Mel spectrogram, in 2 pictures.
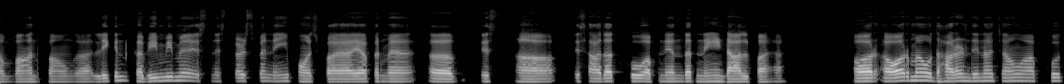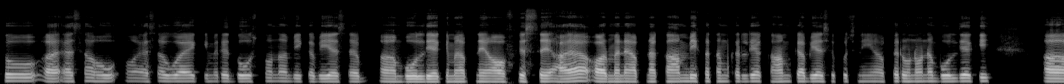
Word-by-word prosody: बाँध 130 Hz, 0 st, -2 dB
पाऊँगा, 125 Hz, 0 st, -5 dB
लेकिन 145 Hz, +8 st, -2 dB
कभी 145 Hz, +2 st, +1 dB
भी 180 Hz, +2 st, +1 dB
मैं 180 Hz, -1 st, 0 dB
इस 160 Hz, +1 st, -9 dB
निष्कर्ष 155 Hz, +2 st, -6 dB
पे 160 Hz, -, -3 dB
नहीं 150 Hz, 0 st, -5 dB
पहुँच 135 Hz, -1 st, -2 dB
पाया 130 Hz, 0 st, +4 dB
या 130 Hz, 0 st, +4 dB
फिर 145 Hz, +1 st, -5 dB
मैं 135 Hz, 0 st, +1 dB, 0.3 s
अ, 130 Hz, -2 st, +5 dB, 0.3 s
इस 140 Hz, -1 st, -5 dB, 0.2 s
अ, 130 Hz, 0 st, +2 dB, 0.2 s
इस 145 Hz, -, -8 dB
आदत 140 Hz, +1 st, +4 dB
को 145 Hz, -1 st, +3 dB
अपने 140 Hz, +1 st, -1 dB
अंदर 140 Hz, +1 st, +1 dB
नहीं 135 Hz, +1 st, -1 dB
डाल 130 Hz, -1 st, +4 dB
पाया। 125 Hz, +2 st, -3 dB, 0.8 s
और 150 Hz, +1 st, +8 dB
और 170 Hz, +5 st, +7 dB
मैं 185 Hz, 0 st, +4 dB
उदाहरण 160 Hz, -2 st, +3 dB
देना 160 Hz, +1 st, 0 dB
चाहूँ 160 Hz, 0 st, -2 dB
आपको 160 Hz, +1 st, -3 dB
तो 160 Hz, -1 st, 0 dB, 0.3 s
अ, 140 Hz, -, +3 dB, 0.2 s
ऐसा 145 Hz, +3 st, -7 dB
हो 145 Hz, -1 st, -3 dB, 0.2 s
ऐसा 140 Hz, +2 st, -7 dB
हुआ 145 Hz, 0 st, 0 dB
है 145 Hz, -, +1 dB
कि 145 Hz, 0 st, -14 dB
मेरे 145 Hz, 0 st, -3 dB
दोस्तों 140 Hz, +2 st, -3 dB
ने 150 Hz, -1 st, -5 dB
भी 140 Hz, -, -4 dB
कभी 135 Hz, 0 st, -1 dB
ऐसे 135 Hz, 0 st, -2 dB
अ, 135 Hz, -1 st, -3 dB
बोल 130 Hz, 0 st, +3 dB
दिया 130 Hz, 0 st, +5 dB
कि 130 Hz, +1 st, -7 dB
मैं 130 Hz, 0 st, 0 dB
अपने 130 Hz, +1 st, -1 dB
ऑफिस 130 Hz, +1 st, +1 dB
से 140 Hz, -1 st, +4 dB
आया 140 Hz, +3 st, +4 dB
और 140 Hz, -3 st, +5 dB
मैंने 135 Hz, 0 st, +2 dB
अपना 135 Hz, +1 st, -1 dB
काम 135 Hz, +1 st, 0 dB
भी 145 Hz, -, +4 dB
ख़त्म 145 Hz, -1 st, -5 dB
कर 145 Hz, -, -3 dB
लिया 145 Hz, +1 st, +1 dB
काम 135 Hz, +1 st, -2 dB
का 140 Hz, -, +3 dB
भी 145 Hz, +1 st, +1 dB
ऐसा 140 Hz, 0 st, -3 dB
कुछ 145 Hz, -, -7 dB
नहीं 140 Hz, -, -9 dB
है 140 Hz, -, -7 dB
और 135 Hz, -, -4 dB
फिर 150 Hz, -, -2 dB
उन्होंने 145 Hz, +1 st, -2 dB
बोल 140 Hz, 0 st, +3 dB
दिया 150 Hz, 0 st, +5 dB
कि 155 Hz, +2 st, -4 dB, 0.6 s
अ, 145 Hz, -, +5 dB
140 Hz, 220 wpm, -23 LUFS, 135-150 Hz, 0.8 s, और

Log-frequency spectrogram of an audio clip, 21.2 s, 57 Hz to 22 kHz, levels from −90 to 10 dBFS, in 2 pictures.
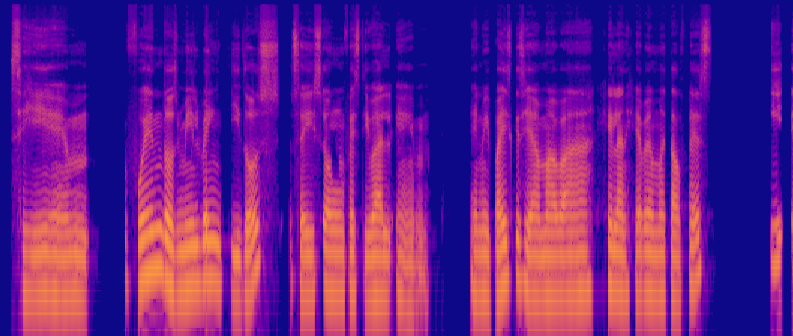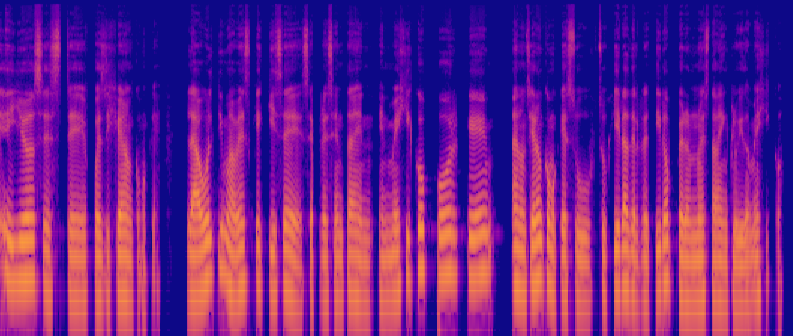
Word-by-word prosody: Sí, 120 Hz, 0 st, -2 dB
em, 120 Hz, -1 st, -1 dB, 0.5 s
fue 160 Hz, +2 st, +2 dB
en 190 Hz, +2 st, +4 dB
2022, 140 Hz, -, +2 dB
se 115 Hz, -, -2 dB
hizo 125 Hz, +2 st, 0 dB
un 125 Hz, 0 st, 0 dB
festival 120 Hz, -1 st, 0 dB
en 105 Hz, -, -6 dB, 0.5 s
en 120 Hz, 0 st, -2 dB
mi 120 Hz, -1 st, +1 dB
país 130 Hz, +6 st, +3 dB
que 160 Hz, -, -2 dB
se 145 Hz, -3 st, -1 dB
llamaba 120 Hz, +1 st, +1 dB
Hell 135 Hz, -2 st, +2 dB
and 120 Hz, -1 st, +2 dB
Heaven 125 Hz, 0 st, 0 dB
Metal 120 Hz, -2 st, -1 dB
Fest. 165 Hz, +4 st, -3 dB, 0.7 s
Y 105 Hz, +2 st, -3 dB
ellos, 155 Hz, 0 st, +3 dB
este, 120 Hz, -2 st, -2 dB
pues, 115 Hz, -1 st, -1 dB
dijeron 115 Hz, -1 st, 0 dB
como -, -, -10 dB
que -, -, -17 dB, 0.3 s
la 120 Hz, 0 st, +5 dB
última 155 Hz, +1 st, +2 dB
vez 140 Hz, +4 st, +1 dB
que 140 Hz, -2 st, -4 dB
Kiss 125 Hz, -1 st, -4 dB
se 115 Hz, -7 st, 0 dB
presenta 115 Hz, +2 st, -2 dB
en 105 Hz, -2 st, -4 dB
en 115 Hz, -2 st, -4 dB
México 155 Hz, +10 st, 0 dB
porque 170 Hz, 0 st, +1 dB, 0.3 s
anunciaron 140 Hz, +3 st, +3 dB
como 145 Hz, -5 st, +2 dB
que 120 Hz, 0 st, -1 dB
su 110 Hz, -2 st, -3 dB
su 120 Hz, -, -5 dB
gira 135 Hz, 0 st, +2 dB
del 125 Hz, -3 st, -1 dB
retiro, 130 Hz, +7 st, 0 dB
pero 115 Hz, -5 st, +2 dB
no 110 Hz, +1 st, +1 dB
estaba 110 Hz, -1 st, -1 dB
incluido 105 Hz, 0 st, -1 dB
México. 115 Hz, +1 st, -7 dB
125 Hz, 145 wpm, -23 LUFS, 115-145 Hz, 0.7 s, la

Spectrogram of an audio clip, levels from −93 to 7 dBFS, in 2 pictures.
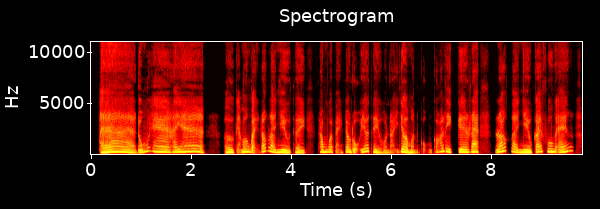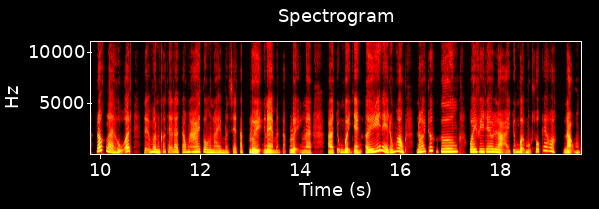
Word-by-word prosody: À, 230 Hz, -1 st, +3 dB
đúng 220 Hz, +8 st, -1 dB
ha, 265 Hz, -6 st, 0 dB
hay 245 Hz, +2 st, -1 dB
ha! 280 Hz, -2 st, +1 dB, 0.4 s
Ừ, 215 Hz, +1 st, +2 dB
cảm 215 Hz, +4 st, -5 dB
ơn 255 Hz, 0 st, +1 dB
bạn 220 Hz, -, -4 dB
rất 295 Hz, +6 st, -3 dB
là 285 Hz, -6 st, -1 dB
nhiều, 220 Hz, -3 st, +2 dB
thì 195 Hz, -5 st, -4 dB, 0.3 s
thông 245 Hz, 0 st, 0 dB
qua 245 Hz, -, -2 dB
bạn 195 Hz, 0 st, -15 dB
trao 245 Hz, +2 st, -2 dB
đổi 225 Hz, -1 st, -5 dB
á 295 Hz, +2 st, +1 dB
thì 220 Hz, -3 st, -1 dB
hồi 190 Hz, -1 st, -8 dB
nãy 175 Hz, +2 st, -14 dB
giờ 245 Hz, -5 st, +3 dB
mình 200 Hz, -2 st, -2 dB
cũng 205 Hz, +1 st, -20 dB
có 240 Hz, +5 st, -5 dB
liệt 250 Hz, -6 st, +1 dB
kê 240 Hz, -1 st, +3 dB
ra 255 Hz, +1 st, +1 dB, 0.3 s
rất 295 Hz, +8 st, -1 dB
là 250 Hz, -4 st, -1 dB
nhiều 215 Hz, -2 st, +3 dB
cái 240 Hz, +5 st, -2 dB
phương 280 Hz, -2 st, +1 dB
án 245 Hz, +4 st, 0 dB, 0.4 s
rất 350 Hz, +3 st, +4 dB
là 250 Hz, -5 st, +2 dB
hữu 200 Hz, -2 st, -3 dB
ích 330 Hz, +2 st, +2 dB, 0.2 s
để 185 Hz, +4 st, -10 dB
mình 235 Hz, -4 st, +2 dB
có 255 Hz, +5 st, -8 dB
thể 225 Hz, -3 st, -10 dB
là 235 Hz, -2 st, -3 dB
trong 230 Hz, +3 st, -5 dB
2 250 Hz, +1 st, +2 dB
tuần 225 Hz, -5 st, -2 dB
này 195 Hz, -1 st, -4 dB
mình 190 Hz, -1 st, -8 dB
sẽ 210 Hz, +2 st, -9 dB
tập 230 Hz, 0 st, -8 dB
luyện 205 Hz, -2 st, +6 dB
nè, 210 Hz, -2 st, +5 dB
mình 185 Hz, 0 st, -11 dB
tập 180 Hz, -2 st, -20 dB
luyện 205 Hz, -4 st, -1 dB
là, 185 Hz, -1 st, -6 dB, 0.3 s
à, 185 Hz, -1 st, 0 dB
chuẩn 220 Hz, +5 st, -8 dB
bị 210 Hz, -6 st, +1 dB
dàn 195 Hz, -2 st, 0 dB
ý 265 Hz, -, +7 dB
nè, 235 Hz, -, +6 dB
đúng 215 Hz, +5 st, -1 dB
hông? 295 Hz, -6 st, +3 dB, 0.2 s
Nói 250 Hz, +5 st, +2 dB
trước 365 Hz, +2 st, -1 dB
gương, 280 Hz, 0 st, +6 dB, 0.2 s
quay 255 Hz, 0 st, +3 dB
video 265 Hz, 0 st, +1 dB
lại, 200 Hz, -6 st, -1 dB
chuẩn 210 Hz, +4 st, -5 dB
bị 230 Hz, -, +2 dB
một 205 Hz, 0 st, -5 dB
số 250 Hz, -, -2 dB
cái 375 Hz, +7 st, -5 dB
hoạt 310 Hz, -8 st, -3 dB
động, 200 Hz, -4 st, +1 dB
235 Hz, 240 wpm, -20 LUFS, 205-260 Hz, 0.4 s, ý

